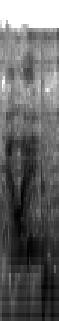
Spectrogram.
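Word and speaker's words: الله: y esta es gay por lo tanto se pronuncia a la entonces esto de aquí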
